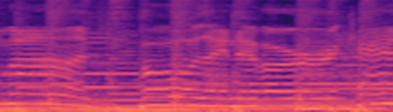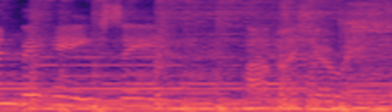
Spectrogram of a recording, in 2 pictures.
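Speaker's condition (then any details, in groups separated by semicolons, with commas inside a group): No condition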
